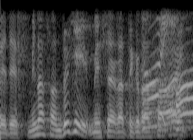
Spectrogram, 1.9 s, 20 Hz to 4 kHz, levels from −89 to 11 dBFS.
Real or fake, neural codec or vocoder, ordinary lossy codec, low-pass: real; none; none; 3.6 kHz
